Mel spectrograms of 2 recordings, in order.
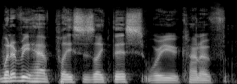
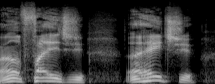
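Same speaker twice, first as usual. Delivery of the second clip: put-on drunken slur, higher; 3 semitones higher than usual. A bartender retells a drunk man at the bar, imitating drunk slurring. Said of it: "He was slurring his words and being like".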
